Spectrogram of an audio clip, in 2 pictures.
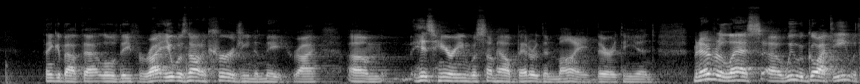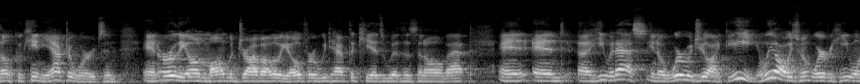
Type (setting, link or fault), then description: setting, large echoing room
